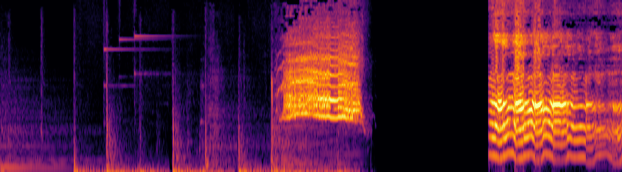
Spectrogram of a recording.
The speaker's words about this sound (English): The scream. I've always got to pick up the scream just as it finishes.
